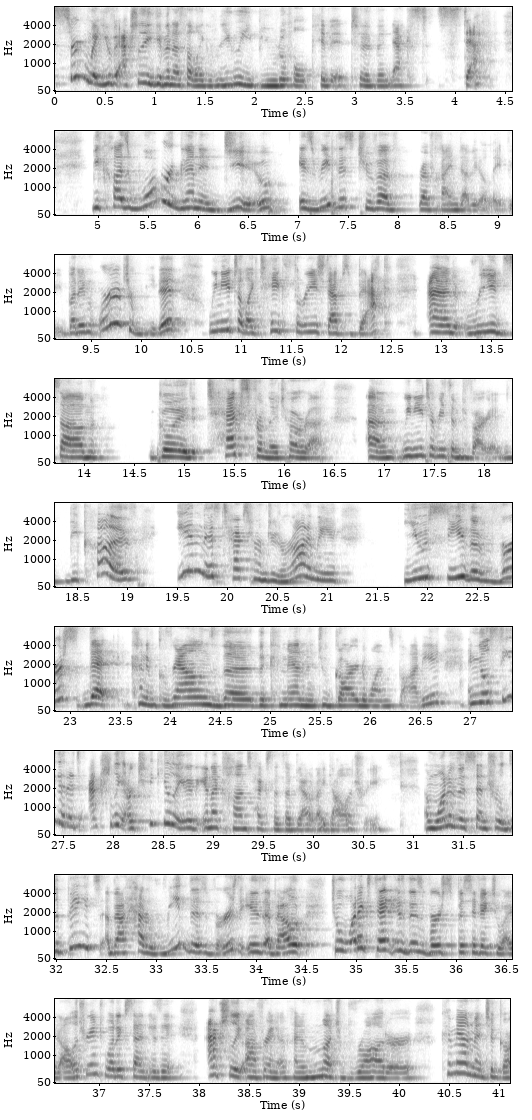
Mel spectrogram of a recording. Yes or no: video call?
yes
